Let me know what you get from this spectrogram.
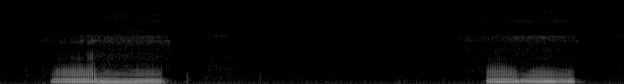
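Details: Olivia, a female bulldog, sleeping and snoring so loudly she is kept on a separate level of the house: two long, rasping, droning snores about four seconds apart, with quiet breathing between.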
